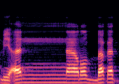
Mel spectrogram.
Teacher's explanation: Yang pertama guna lebih dipanjangkan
